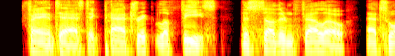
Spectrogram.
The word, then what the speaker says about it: LeFils: It's LeFils, like law, like LA, and then fee, like the word fee with an S on it. LeFils. Fantastic, Patrick LeFils, the Southern Fellow.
